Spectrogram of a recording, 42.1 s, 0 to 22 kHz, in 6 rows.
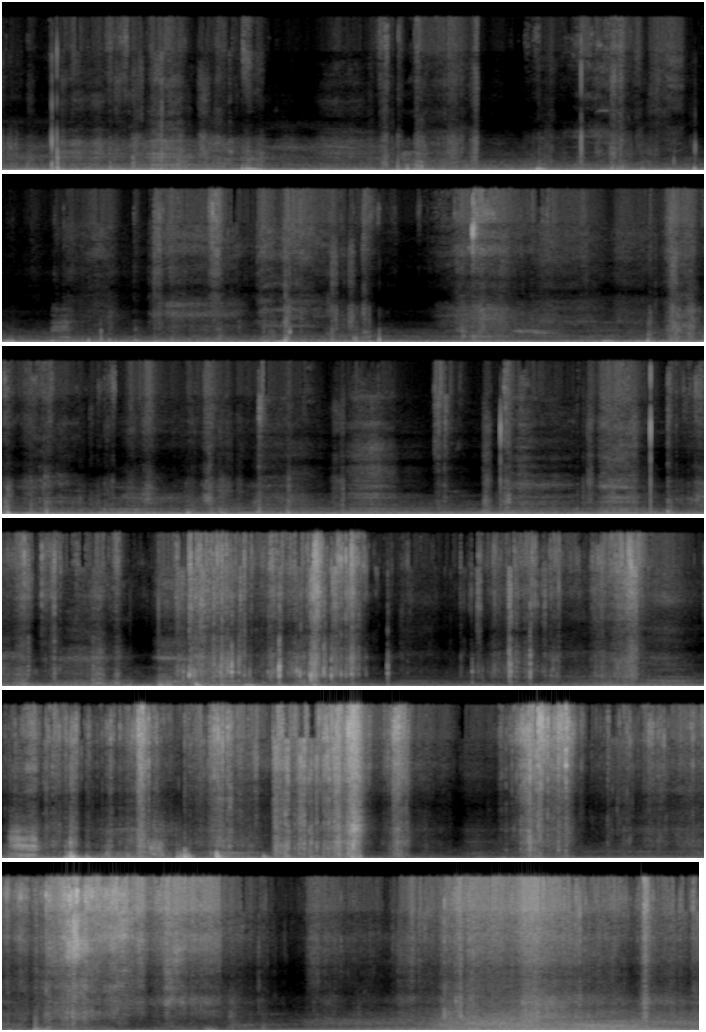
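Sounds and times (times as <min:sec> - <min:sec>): packaging being torn and crumpled: 0:22.8 - 0:27.4, 0:28.3 - 0:32.3, 0:33.1 - 0:37.2.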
